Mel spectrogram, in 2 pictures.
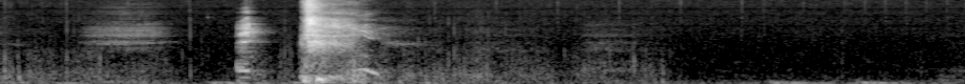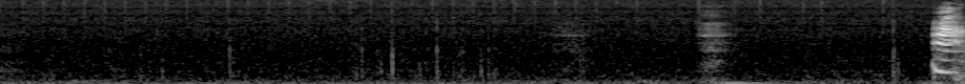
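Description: Two sharp sneezes close together near the start, then a quiet stretch and a third sneeze at the end; ordinary sneezing with a cold.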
